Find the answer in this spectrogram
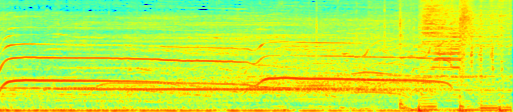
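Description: Live electronic music played loud over a festival sound system: long held synth notes that slide up into pitch at their start, over a steady deep bass, with a crowd cheering underneath. Drum hits come in near the end.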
